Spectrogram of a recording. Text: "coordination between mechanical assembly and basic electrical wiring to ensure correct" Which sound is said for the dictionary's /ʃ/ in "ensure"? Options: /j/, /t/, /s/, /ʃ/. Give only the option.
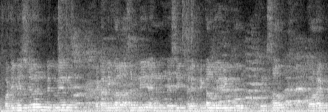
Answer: /s/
